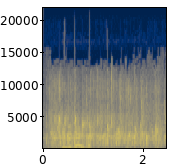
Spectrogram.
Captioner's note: applause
